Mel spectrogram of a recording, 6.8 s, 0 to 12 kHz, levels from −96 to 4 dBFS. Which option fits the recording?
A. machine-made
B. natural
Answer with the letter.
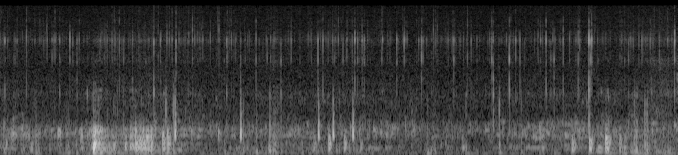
B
